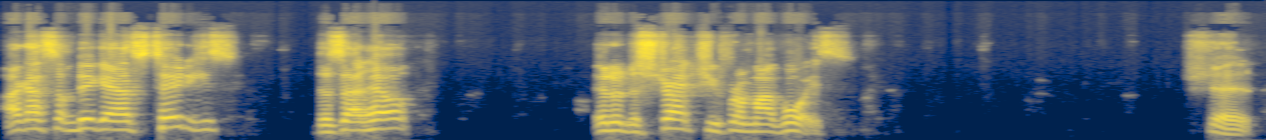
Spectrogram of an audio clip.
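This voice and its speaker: A middle-aged woman with a deep, husky smoker's voice, chatting profanely and bluntly with her livestream viewers. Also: slow, pauses often. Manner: profane, blunt, animated banter. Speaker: livestream host reading chat. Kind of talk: casual livestream chat.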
